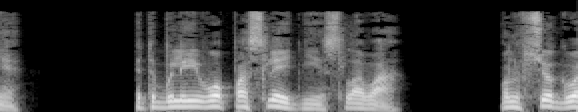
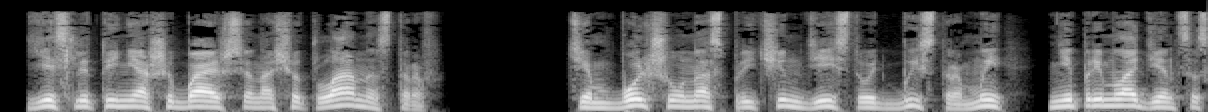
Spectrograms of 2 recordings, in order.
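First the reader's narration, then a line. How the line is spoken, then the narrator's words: Plain. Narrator (Russian): сказала Лиза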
